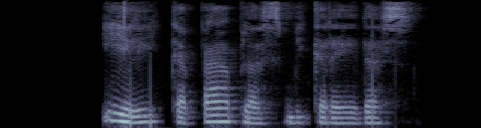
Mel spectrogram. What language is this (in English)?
Esperanto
